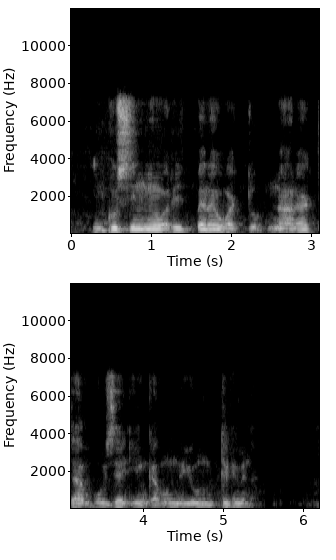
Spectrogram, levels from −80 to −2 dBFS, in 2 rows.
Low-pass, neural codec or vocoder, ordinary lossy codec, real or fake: 7.2 kHz; codec, 16 kHz, 4.8 kbps, FACodec; Opus, 64 kbps; fake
